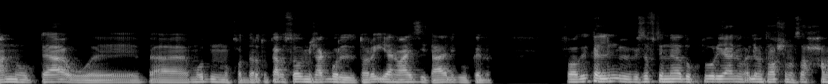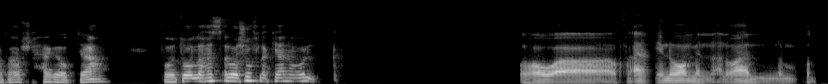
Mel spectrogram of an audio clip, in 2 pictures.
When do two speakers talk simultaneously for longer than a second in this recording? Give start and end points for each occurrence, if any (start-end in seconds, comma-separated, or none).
none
